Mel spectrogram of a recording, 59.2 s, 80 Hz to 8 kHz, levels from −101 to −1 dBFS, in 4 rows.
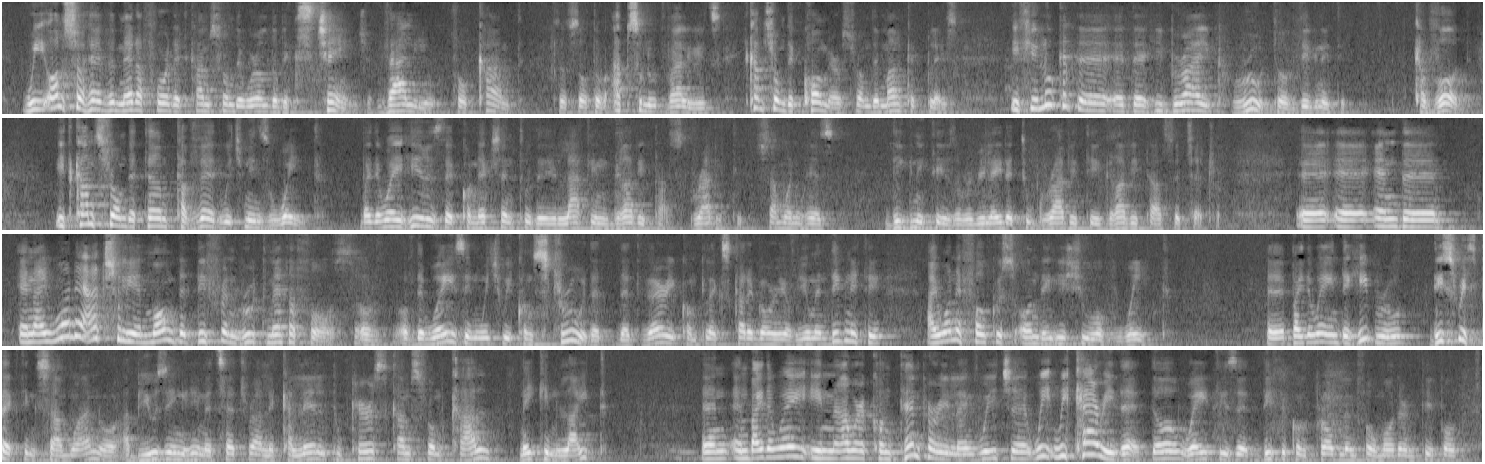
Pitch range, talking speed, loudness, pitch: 145-200 Hz, 160 wpm, -20 LUFS, 170 Hz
